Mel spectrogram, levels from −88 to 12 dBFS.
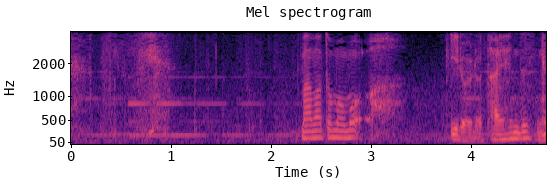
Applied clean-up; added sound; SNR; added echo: none; none; none; none.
